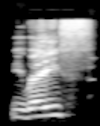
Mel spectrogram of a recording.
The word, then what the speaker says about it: erase: Please notice though that we don't always stress the first syllable in the words elope, erase, hotel, and unite. Those have second syllable stress.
